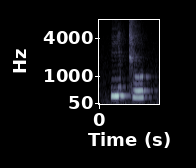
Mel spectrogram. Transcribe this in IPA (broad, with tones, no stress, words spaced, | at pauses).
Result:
ɲi˧p̚t͡ɕu˩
